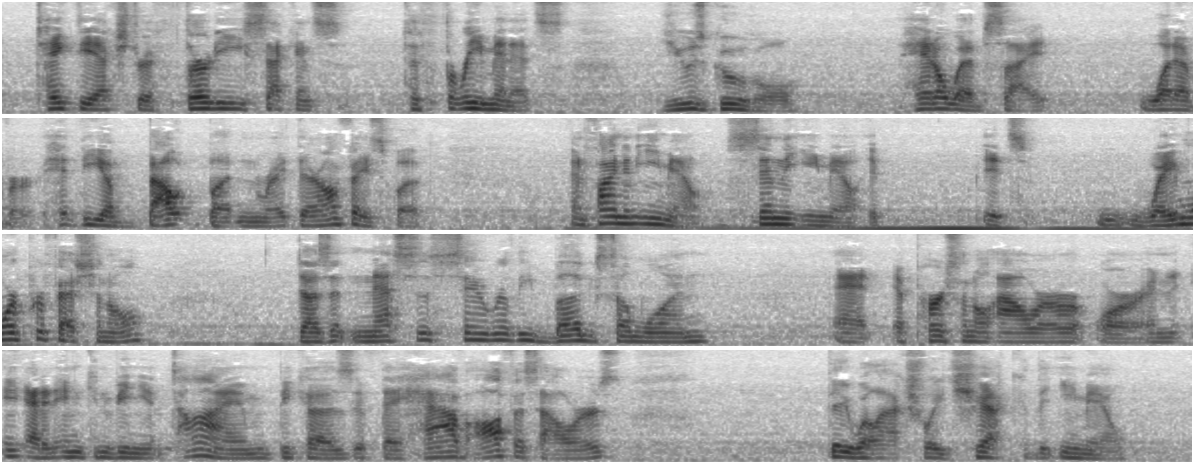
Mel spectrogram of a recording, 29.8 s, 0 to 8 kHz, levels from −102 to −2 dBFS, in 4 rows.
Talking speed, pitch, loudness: 120 wpm, 125 Hz, -27 LUFS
